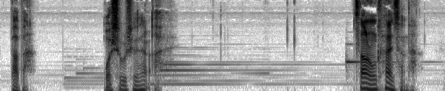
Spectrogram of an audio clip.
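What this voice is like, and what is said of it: Soft, quiet voice. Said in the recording (Chinese): “小声说”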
